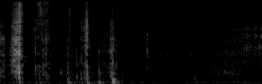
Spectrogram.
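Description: Card paper being trimmed by hand, a few quick crisp snips and paper rustles close by, spaced irregularly and fading to quiet near the end.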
